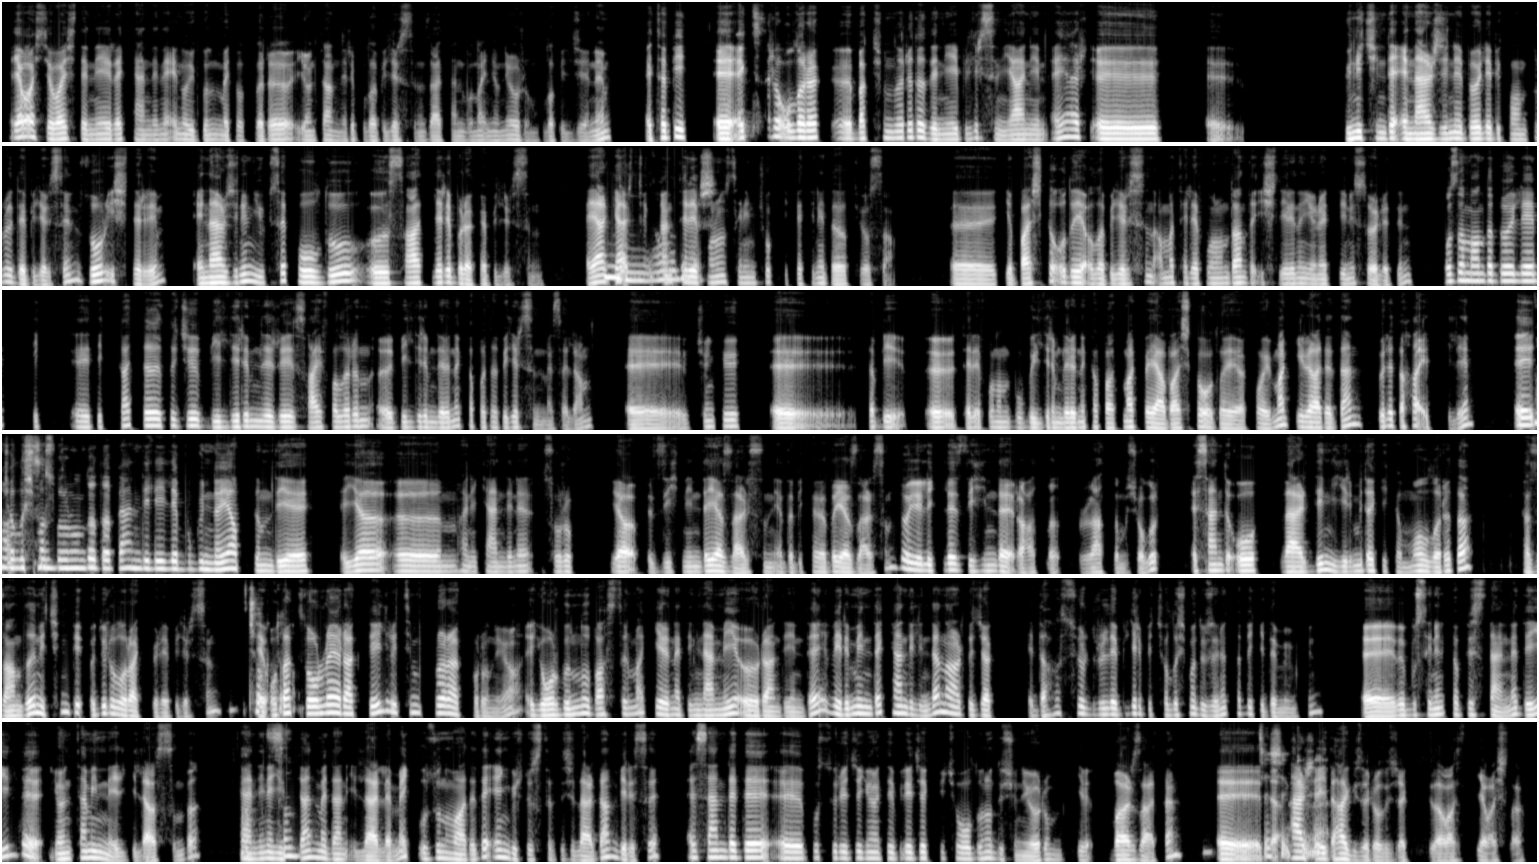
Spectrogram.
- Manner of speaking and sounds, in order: other background noise; distorted speech; static; tapping
- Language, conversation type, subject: Turkish, advice, Uzun çalışma seanslarında odaklanmayı nasıl koruyabilir ve yorgunluğu nasıl azaltabilirim?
